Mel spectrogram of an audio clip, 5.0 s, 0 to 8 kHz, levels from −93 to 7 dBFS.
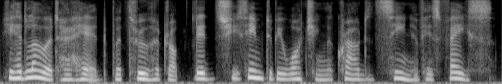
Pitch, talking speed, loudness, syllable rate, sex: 190 Hz, 250 wpm, -18 LUFS, 5.8 syllables/s, female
